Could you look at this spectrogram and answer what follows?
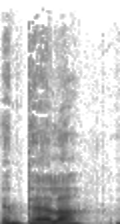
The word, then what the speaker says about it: Entella: Is that right, Entella? Is that how you say it? – Yeah, I mean, you say it a lot better than I do. So, yeah, you're pretty spot on.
